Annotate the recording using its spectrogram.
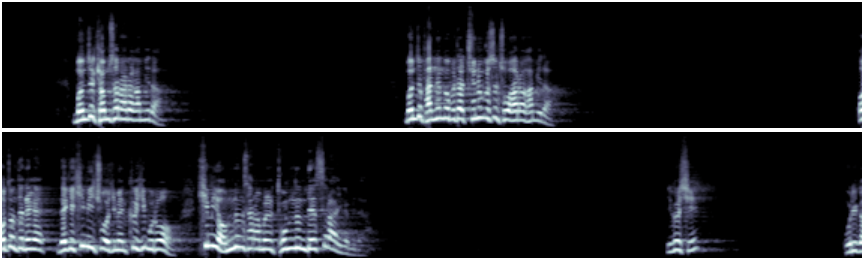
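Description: A middle-aged man speaks with animation through a microphone, in bursts with long pauses.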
